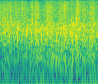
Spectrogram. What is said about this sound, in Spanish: En todos lados, fuerte el aplauso acá en el estudio que hoy está con todo.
